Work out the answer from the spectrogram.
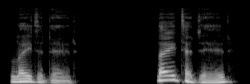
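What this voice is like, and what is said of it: Put-on British English accent. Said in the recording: “the trick to the British accent is not to open your mouth ... That's maybe the best English accent I've ever done.”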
